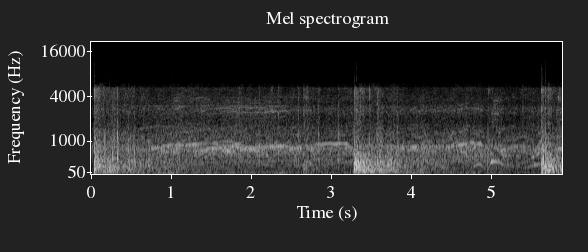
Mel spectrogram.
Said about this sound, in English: That's the sound of troops firing tear gas into a crowd of protesters who'd breached the outer edges of the US embassy compound in the Iraqi capital, starting fires and smashing windows.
